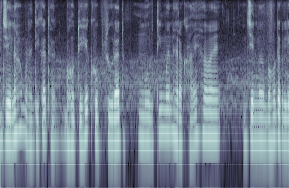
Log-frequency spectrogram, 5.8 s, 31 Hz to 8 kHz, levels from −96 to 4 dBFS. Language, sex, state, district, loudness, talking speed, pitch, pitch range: Chhattisgarhi, male, Chhattisgarh, Sarguja, -20 LUFS, 155 wpm, 130 Hz, 120-140 Hz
